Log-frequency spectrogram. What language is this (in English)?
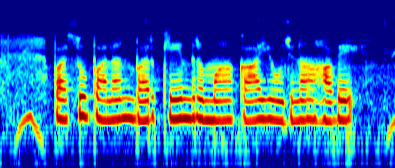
Chhattisgarhi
